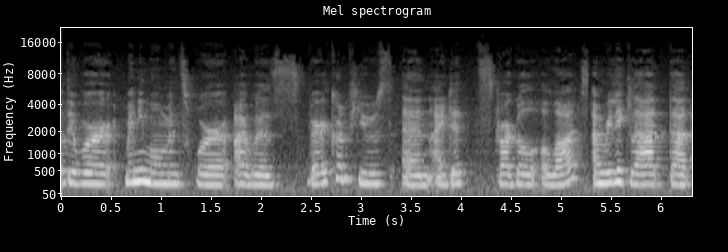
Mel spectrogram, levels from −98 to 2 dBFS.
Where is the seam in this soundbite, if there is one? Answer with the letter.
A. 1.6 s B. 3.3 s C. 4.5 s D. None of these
D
